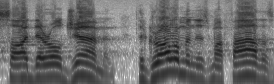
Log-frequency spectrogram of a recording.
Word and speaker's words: Grolimund: I'll tell you how you say it in the original. It's Grolimund. Grolimund. It's not French. It is from one of the smallest countries in the world. Switzerland. Switzerland. It's Swiss.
